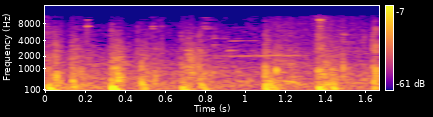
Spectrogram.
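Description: Horse hooves clip-clop at a walking pace in Red Dead Redemption 2, a soft, close run of uneven thuds over about two seconds with no talk.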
